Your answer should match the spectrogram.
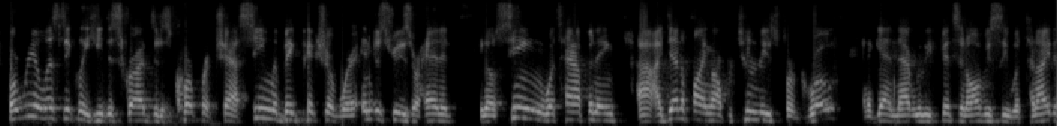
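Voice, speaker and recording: A man introduces the next speaker at a fast clip, his voice a little high and warm-toned. He reads from prepared notes with a few fillers. The sound is dry and dull, as if from an event stream. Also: no room sound. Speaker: event organizer and moderator.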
